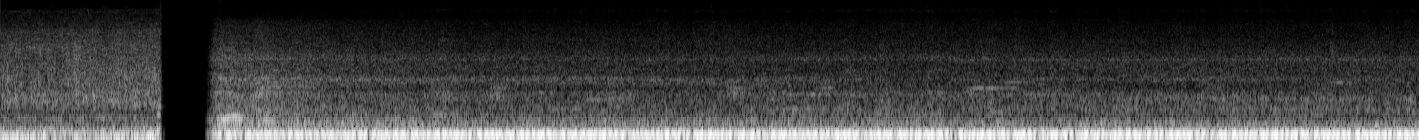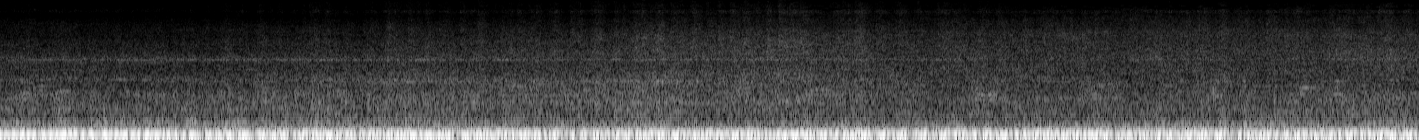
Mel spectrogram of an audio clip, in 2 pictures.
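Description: A car engine idles close by with a deep, steady rumble.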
